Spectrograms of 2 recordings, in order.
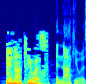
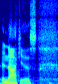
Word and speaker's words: innocuous: Can I get a pronunciation? Innocuous. Okay, that is how you pronounce it. That I looked at it, I was like, but you're never sure. Innocuous.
